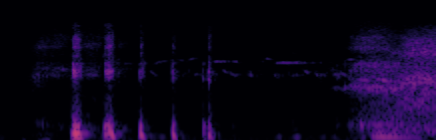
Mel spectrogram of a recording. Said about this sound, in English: Here are some birds for you.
